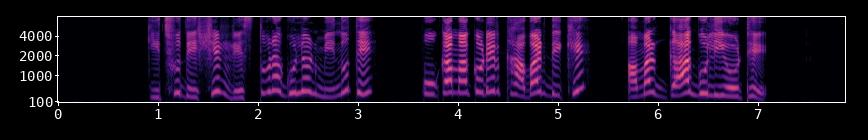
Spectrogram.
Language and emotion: Bengali, disgusted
